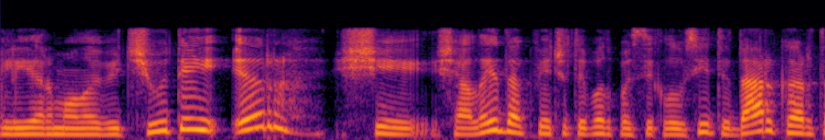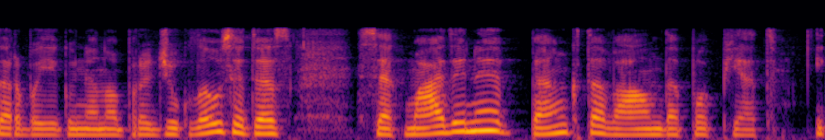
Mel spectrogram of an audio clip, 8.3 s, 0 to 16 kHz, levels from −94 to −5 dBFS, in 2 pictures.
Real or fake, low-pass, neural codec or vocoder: real; 7.2 kHz; none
